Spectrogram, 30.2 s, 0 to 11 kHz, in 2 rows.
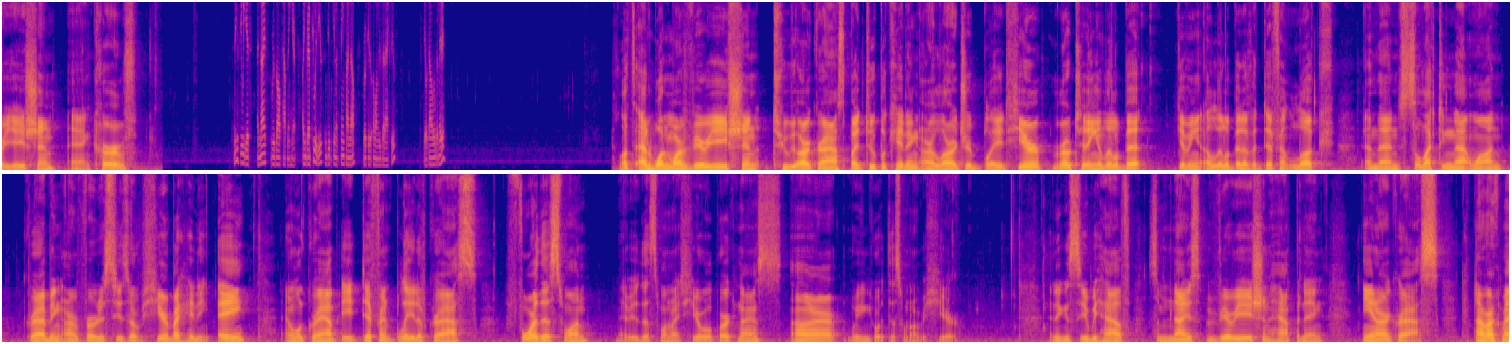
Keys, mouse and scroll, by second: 0.2 middle click, 1.6 z, 2.4 middle click, 2.8 right click, 3.1 scroll down 1, 3.2 middle click, 3.9 middle click, 4.4 z, 4.8 middle click, 5.2 middle click, 5.4 click, 5.6 Tab, 5.7 scroll down 2, 5.9 middle click, 6.0 scroll up 1, 11.4 right click, 13.3 click, 24.6 click, 25.4 a, 25.5 Tab, 25.7-29.0 middle drag, 26.3 scroll up 2, 29.4 scroll down 2, 29.4-30.1 middle drag.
